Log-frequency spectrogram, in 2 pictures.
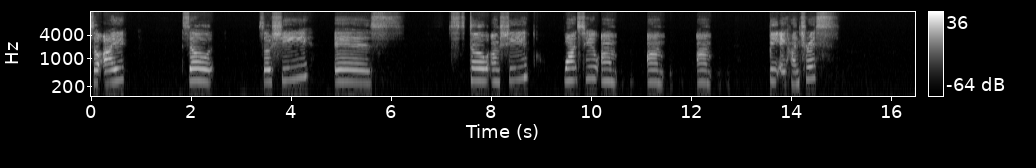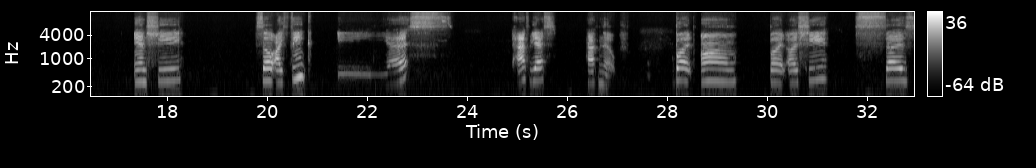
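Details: Stuttering in a young woman, an actress, singer and dancer, who describes pauses, word switching and restarts and receives speech therapy.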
